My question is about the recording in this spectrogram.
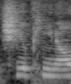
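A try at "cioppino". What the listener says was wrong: I think it's just Chapino. You had a couple extra syllables there, but okay.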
